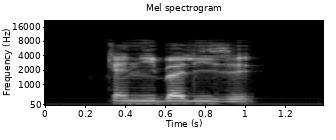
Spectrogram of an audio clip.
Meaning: to cannibalise
- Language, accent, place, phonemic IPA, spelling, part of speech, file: French, France, Lyon, /ka.ni.ba.li.ze/, cannibaliser, verb, LL-Q150 (fra)-cannibaliser.wav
